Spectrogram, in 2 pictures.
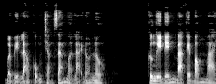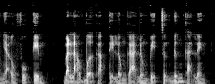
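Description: A man narrating a ghost story in an expressive, dramatic way. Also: deep voice.

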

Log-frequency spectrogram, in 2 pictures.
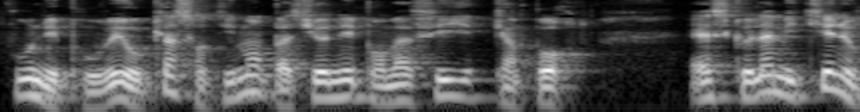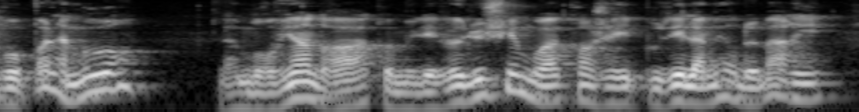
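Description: A man's voice: medium pitch, sing-song, brisk, darkish tone. Man reading as a pleading rich father. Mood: desperate. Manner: pleading, then harsh and insistent. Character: anguished wealthy father, older industrialist, pleading.

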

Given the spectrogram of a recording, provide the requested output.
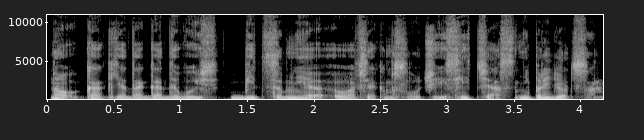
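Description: A man's voice: low-pitched, normal speed, a little mellow, slightly rough, no room sound, clean studio sound. A man voicing a bald, self-taught male mage with old-fashioned, courtly manners in an audiobook.

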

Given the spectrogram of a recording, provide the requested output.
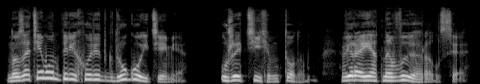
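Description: High-voiced man narrating wryly. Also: big pitch swings, brisk, vocal fry, darkish tone, no echo, clean studio sound. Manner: wry, colloquial, with mild swearing. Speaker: audiobook narrator. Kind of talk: first-person fantasy narration.

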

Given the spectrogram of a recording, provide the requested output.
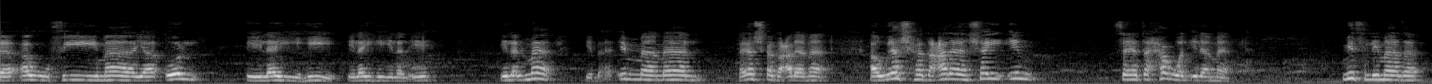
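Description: A man's voice: high voice, darkish tone, dull audio. A man with an Egyptian accent teaching a classical jurisprudence text. He reads lines aloud and explains them, often asking the class questions and then answering them himself. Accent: Egyptian Arabic. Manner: alternates between reading the text aloud and explaining it in colloquial terms.

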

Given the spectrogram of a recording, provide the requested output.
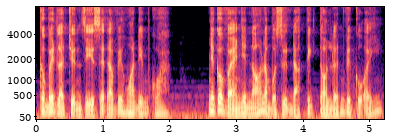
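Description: Guy doing a friendly younger neighbor, earnest, confiding, low voice, ghost story. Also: animated, a little fast, faint music behind, close to an everyday voice. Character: helpful younger man, a family friend.

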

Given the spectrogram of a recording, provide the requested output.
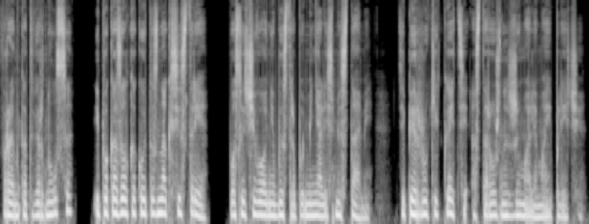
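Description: A woman narrating a first-person audiobook with intense, dramatic delivery, sometimes dropping to a hush. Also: sits low, steady tone, fairly quick, creaky, slightly rough, dry recording, clean studio sound. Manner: intense, dramatic, hushed at times.

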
